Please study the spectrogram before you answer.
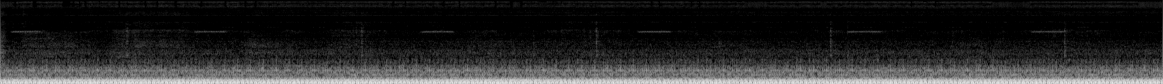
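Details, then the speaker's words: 2004 Nissan Maxima that runs then dies, parked after codes were erased; even, fast engine drone with no hunting, idle still too high; codes for idle speed control engine speed input and electronic throttle control; high idle. "she's still idling too high"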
